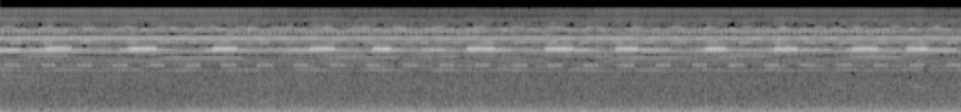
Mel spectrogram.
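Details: Evening in a peaceful park with crickets chirping: a continuous high shimmering chorus overlaid by a louder pulsed chirp repeating roughly every second, beneath which a soft low ambient rumble persists.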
